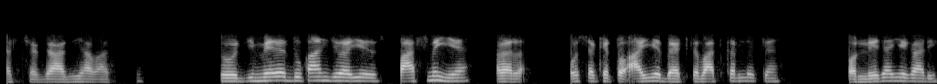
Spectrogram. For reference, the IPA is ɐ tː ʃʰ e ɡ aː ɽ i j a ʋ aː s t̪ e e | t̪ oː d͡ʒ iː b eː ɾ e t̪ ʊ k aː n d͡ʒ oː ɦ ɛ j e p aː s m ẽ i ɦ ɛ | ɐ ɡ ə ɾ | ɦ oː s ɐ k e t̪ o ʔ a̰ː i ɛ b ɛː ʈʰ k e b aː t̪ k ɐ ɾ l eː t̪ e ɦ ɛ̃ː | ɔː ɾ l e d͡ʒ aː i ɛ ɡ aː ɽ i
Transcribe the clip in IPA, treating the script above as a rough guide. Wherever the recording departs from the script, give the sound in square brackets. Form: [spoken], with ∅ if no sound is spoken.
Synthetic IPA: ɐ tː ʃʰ [a] ɡ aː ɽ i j a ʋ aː s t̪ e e | t̪ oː d͡ʒ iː [m] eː ɾ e [d̪] ʊ k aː n d͡ʒ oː ɦ ɛ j e p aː s m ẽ i ɦ ɛ | ɐ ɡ ə ɾ | ɦ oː s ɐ k e t̪ o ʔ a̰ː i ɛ b ɛː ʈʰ k e b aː t̪ k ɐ ɾ l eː t̪ e ɦ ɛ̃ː | ɔː ɾ l e d͡ʒ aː i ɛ ɡ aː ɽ i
